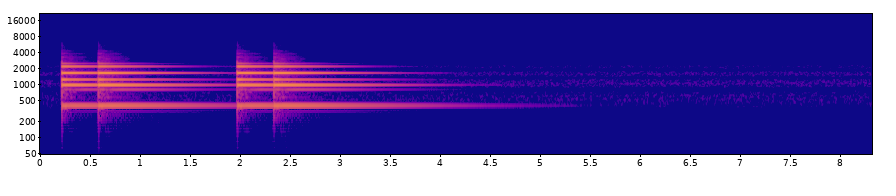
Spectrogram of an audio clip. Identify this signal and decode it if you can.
Ship's bell, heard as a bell, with room echo. 4. Four half-hours of the watch have passed.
